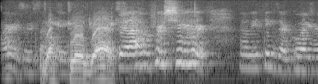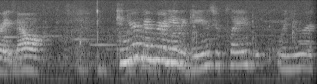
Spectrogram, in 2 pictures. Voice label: Personal history with male, Chisholm Minnesota, american english dialect recordings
